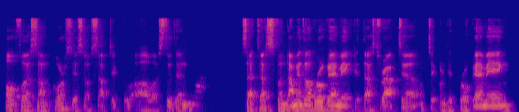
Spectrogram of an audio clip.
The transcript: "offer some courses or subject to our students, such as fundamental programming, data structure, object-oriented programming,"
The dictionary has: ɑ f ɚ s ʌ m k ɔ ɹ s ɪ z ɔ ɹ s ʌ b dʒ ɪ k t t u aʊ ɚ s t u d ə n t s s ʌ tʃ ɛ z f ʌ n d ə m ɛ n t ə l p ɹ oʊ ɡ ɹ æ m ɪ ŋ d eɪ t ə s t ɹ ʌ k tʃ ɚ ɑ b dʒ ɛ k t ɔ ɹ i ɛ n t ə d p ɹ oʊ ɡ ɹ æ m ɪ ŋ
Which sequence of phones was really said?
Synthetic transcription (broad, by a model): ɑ f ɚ s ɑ m k ɔ ɹ s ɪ s ɔ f s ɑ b dʒ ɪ k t t u aʊ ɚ s t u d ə n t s s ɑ tʃ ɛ s f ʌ n d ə m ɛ n t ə l p ɹ oʊ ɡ ɹ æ m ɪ ŋ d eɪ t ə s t ɹ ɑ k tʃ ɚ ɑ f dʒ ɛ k ɔ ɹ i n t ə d p ɹ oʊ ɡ ɹ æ m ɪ ŋ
